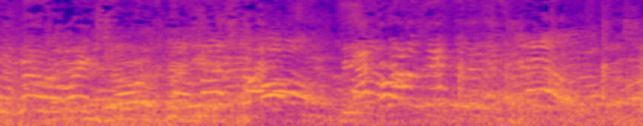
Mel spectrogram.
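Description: Overlapping chatter of several spectators talking at once, with no single voice clear.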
